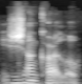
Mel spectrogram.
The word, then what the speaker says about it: Giancarlo: he heard it but I'm sure we're not the only people who say Jean Carlo yeah I'm not going to call him Johnny how about that yeah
